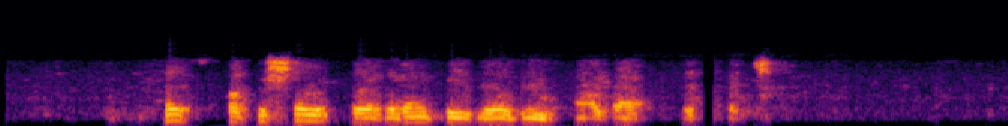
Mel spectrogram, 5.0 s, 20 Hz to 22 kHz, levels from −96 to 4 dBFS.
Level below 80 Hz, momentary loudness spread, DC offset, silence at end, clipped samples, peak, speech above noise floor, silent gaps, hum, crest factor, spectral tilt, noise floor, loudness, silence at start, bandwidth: -60 dBFS; 13 LU; under 0.1%; 1.2 s; under 0.1%; -2 dBFS; 48 dB; 3.52-3.56 s; none; 16 dB; -4 dB/octave; -64 dBFS; -17 LUFS; 0.8 s; 4.2 kHz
